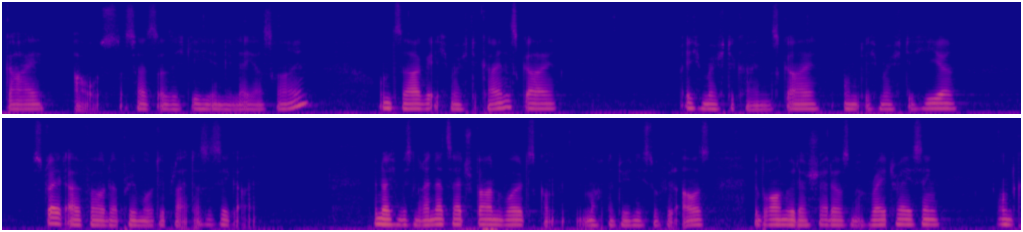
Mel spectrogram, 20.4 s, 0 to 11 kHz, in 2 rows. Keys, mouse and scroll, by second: 20.0-20.3 drag.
